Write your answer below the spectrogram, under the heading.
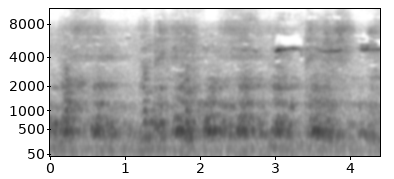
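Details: Repeated hoarse barks from a Tibetan Mastiff, roughly two each second and fairly even. A thin high whistle-like tone enters near the end.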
